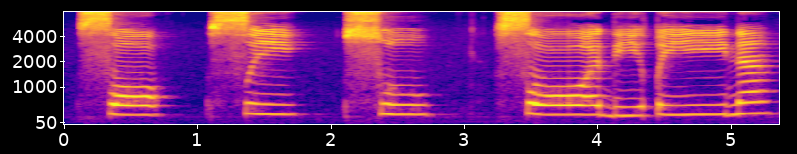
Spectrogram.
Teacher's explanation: صاد کی ادائیگی کے لیے زبان کی جڑ کو بھی اوپر اٹھایا جاتا ہے اور آواز کو اس حصے میں ٹریپ کر دیا جاتا ہے تاکہ ہمیں اس کی آواز ہیوی سنائی دے، جیسے سو، سی، سو، صادقین۔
